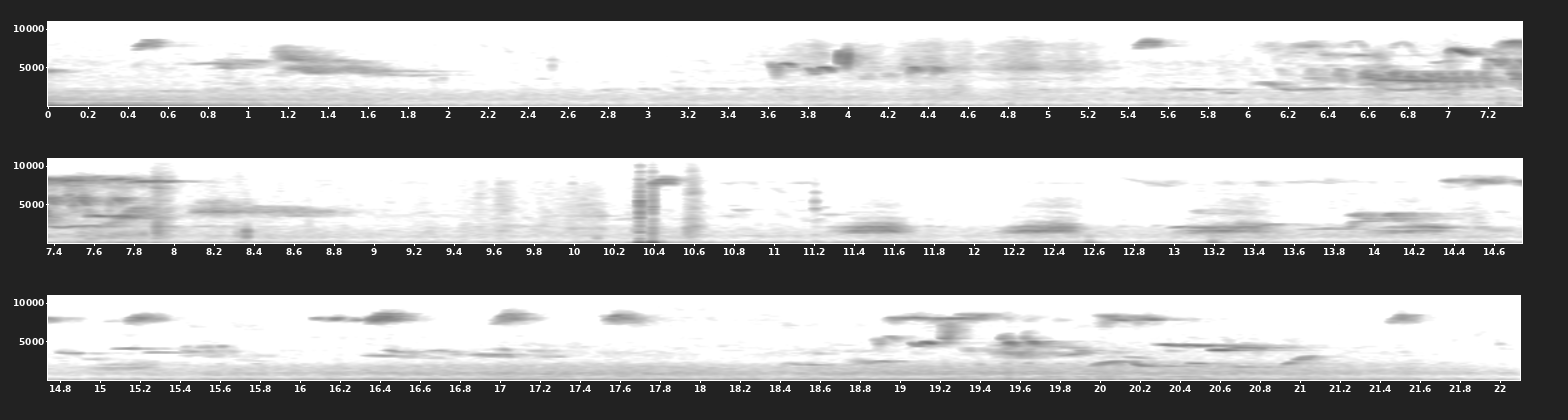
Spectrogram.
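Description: Songbirds singing and chirping faintly over a steady outdoor background hiss, with many short calls throughout. A guitar note dies away in the first second, and there is one sharp click about ten seconds in.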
